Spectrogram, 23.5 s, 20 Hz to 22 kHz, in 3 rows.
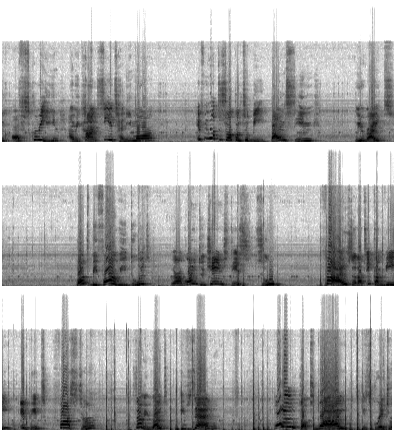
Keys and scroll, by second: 12.6 BackSpace, 14.2 5, 15.4 BackSpace, 16.1 5, 17.8 Return, 18.7-23.4 typing.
